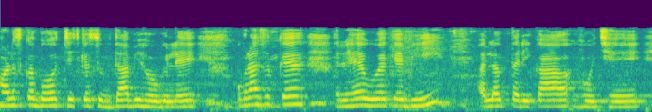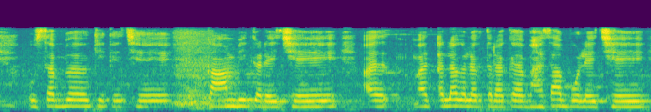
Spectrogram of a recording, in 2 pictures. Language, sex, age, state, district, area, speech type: Maithili, female, 18-30, Bihar, Purnia, rural, spontaneous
